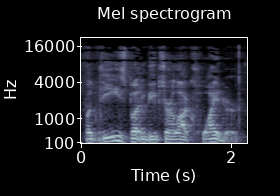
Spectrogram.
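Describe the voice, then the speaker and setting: A man giving a casual, unscripted review in a halting, repetitive and emphatic way, recorded in a room at home. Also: mid-range voice, a little mellow, a little hiss or hum. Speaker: vlogger reviewing gadgets. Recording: roomy, echoey home recording.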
